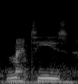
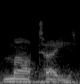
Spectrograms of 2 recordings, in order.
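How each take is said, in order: First: The name is said with two syllables, like 'Matties'. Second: The name is said with two syllables, like 'Martays'. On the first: The speaker calls it right. "the name is pronounced Matty's" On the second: The speaker calls it wrong. "I have heard people say Martays"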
